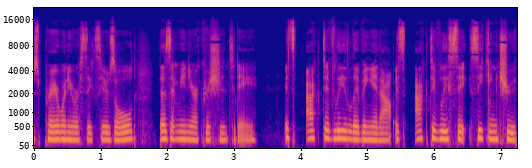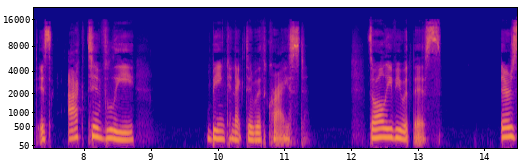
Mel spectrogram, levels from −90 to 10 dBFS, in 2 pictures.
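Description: Speech recording, with no technical faults audible anywhere in it.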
